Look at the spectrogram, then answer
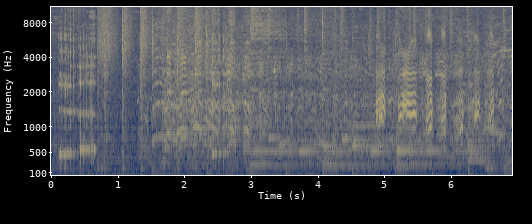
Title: Police Officers Start a burping contest! #Justforlaughs #prank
